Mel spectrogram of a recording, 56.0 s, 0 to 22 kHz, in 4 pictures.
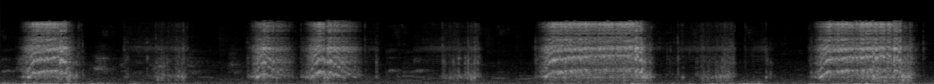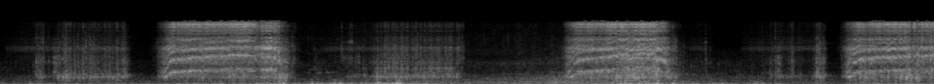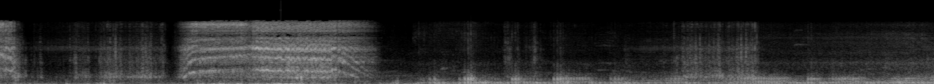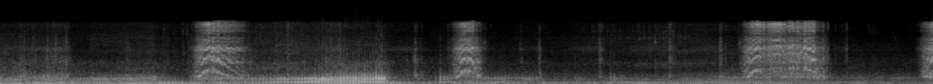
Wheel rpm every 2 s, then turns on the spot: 0, 30, 0, 90, 30, 70, 30, 50, 100, 20, 30, 80, 20, 110, 30, 170, 30, 0, 10, 10, 0, 0, 20, 0, 10, 0, 80, 50.
8-10 12-14 18-20 22-24 26-28 36-40 48-50 52-54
